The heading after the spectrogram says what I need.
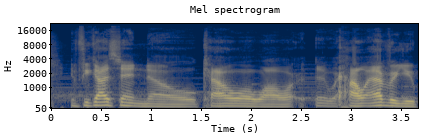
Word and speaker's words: Kadokawa: If you guys didn't know, Kadokawa, however you pronounce it, I always used to call them Kodaka, but I already know that's not how you pronounce it.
